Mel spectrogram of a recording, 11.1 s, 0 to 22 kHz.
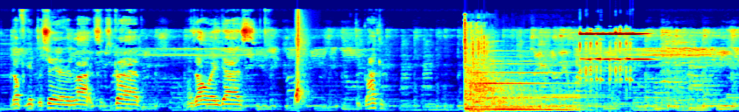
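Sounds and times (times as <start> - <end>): quiet music bed: 0.0 - 9.1
loud music sting with hit: 6.9 - 8.7
high steady ringing tone: 7.1 - 10.2.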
